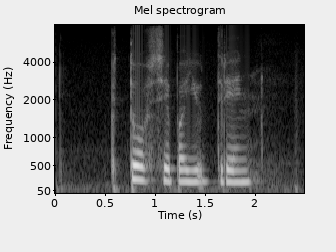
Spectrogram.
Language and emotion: Russian, neutral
